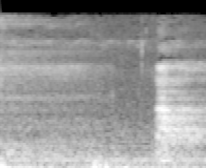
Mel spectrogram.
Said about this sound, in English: I'm breathing and I'm connecting.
